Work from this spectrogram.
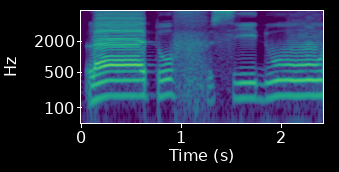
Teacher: Alirkan nafas dalam melafalkan fa, f gitu ya.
